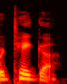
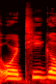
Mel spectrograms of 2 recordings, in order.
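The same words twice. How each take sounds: First: Ortega with an AY in the middle, or-TAY-ga; alternate pronunciation. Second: Ortega with a long EE in the middle, or-TEE-ga; alternate pronunciation. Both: Shown as a demonstration. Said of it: "Is it Ortega or Ortega".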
